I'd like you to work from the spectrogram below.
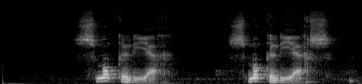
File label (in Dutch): "smokkelaar", Limburgs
